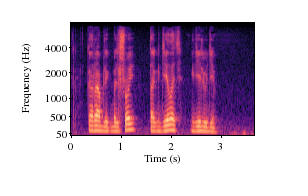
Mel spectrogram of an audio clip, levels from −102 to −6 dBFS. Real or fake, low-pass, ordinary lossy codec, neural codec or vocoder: real; 7.2 kHz; MP3, 64 kbps; none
